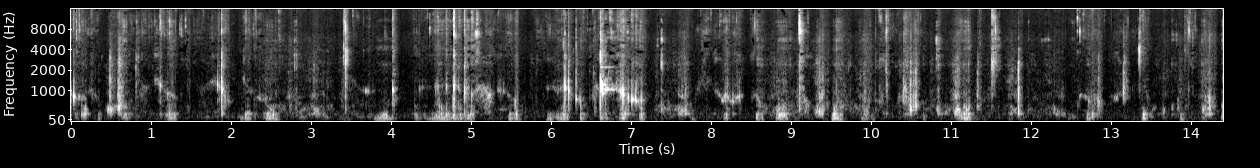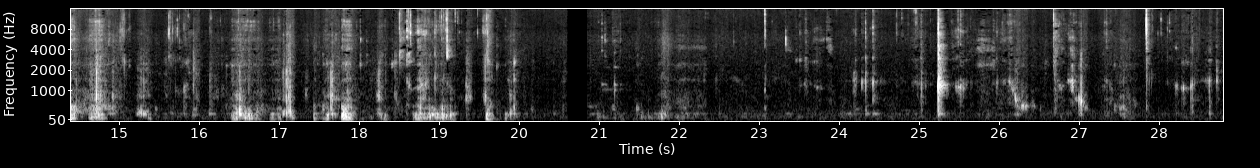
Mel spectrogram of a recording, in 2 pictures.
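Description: Close-up crunching and chewing of water-soaked terracotta clay pot pieces: sharp bites followed by gritty, irregular crunches as the clay is ground between the teeth. The chewing eases off for a few seconds about two-thirds of the way through, then resumes.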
